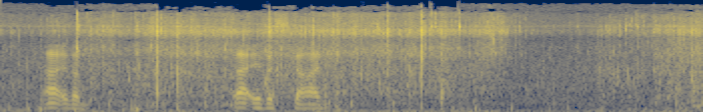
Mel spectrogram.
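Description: A shallow stream rushes and burbles steadily.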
